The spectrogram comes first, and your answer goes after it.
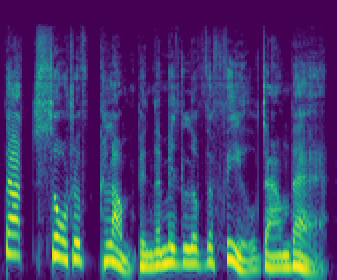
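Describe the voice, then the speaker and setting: A man's voice: fairly high pitch, sing-song, unhurried, dry recording, clean studio sound, pitched above the performer's own voice. A man voicing a rude, scornful British schoolboy Scout in a story, with a scoffing, brash manner. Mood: idle, cocky.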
